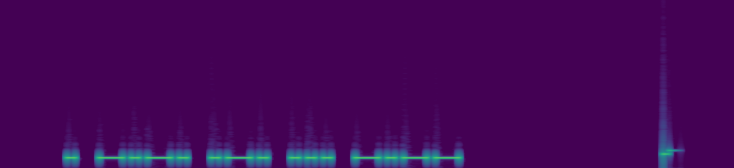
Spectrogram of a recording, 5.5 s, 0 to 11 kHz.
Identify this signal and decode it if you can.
Morse code, heard as a keyed tone, about 20 wpm, 700 Hz. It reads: ECRSY
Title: Code Groups - 5 Letters - 20wpm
